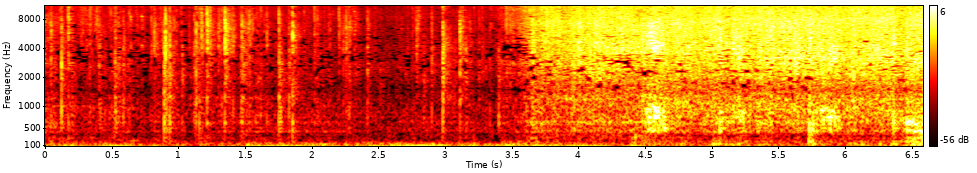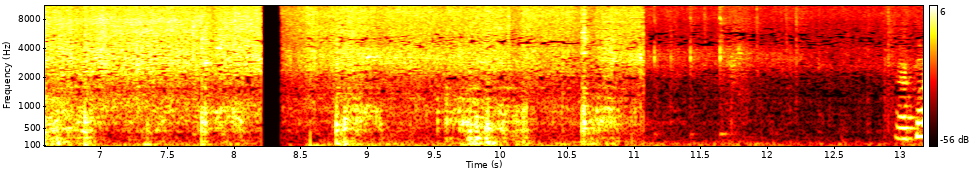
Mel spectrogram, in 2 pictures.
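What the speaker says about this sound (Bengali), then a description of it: "ভেজানো ডালটা এখন দিয়ে দিচ্ছি" Soaked chana dal hits hot oil with fried spices, and a loud, sustained sizzle and hiss bursts up, broken by a brief gap, while stirring scrapes underneath before the frying settles to a quieter crackle.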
